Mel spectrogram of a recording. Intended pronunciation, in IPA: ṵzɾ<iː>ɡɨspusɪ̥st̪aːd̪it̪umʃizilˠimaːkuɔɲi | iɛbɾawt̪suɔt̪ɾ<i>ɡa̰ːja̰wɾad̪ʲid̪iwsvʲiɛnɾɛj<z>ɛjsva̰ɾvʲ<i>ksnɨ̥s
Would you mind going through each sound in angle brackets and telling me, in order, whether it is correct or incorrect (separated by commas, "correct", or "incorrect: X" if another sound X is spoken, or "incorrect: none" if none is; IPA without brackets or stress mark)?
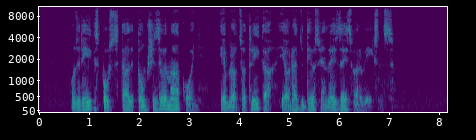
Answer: correct, incorrect: iː, correct, incorrect: iː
